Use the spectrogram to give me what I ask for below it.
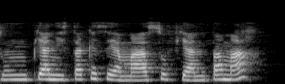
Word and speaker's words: Sofiane Pamart: No, pero esa tal cual la pronunciación. Sofiane Pamart. Sí, Pamart.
